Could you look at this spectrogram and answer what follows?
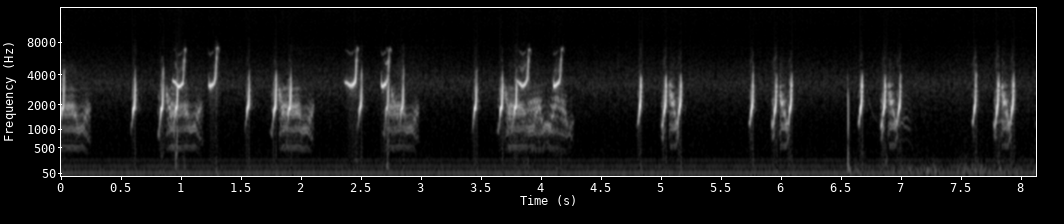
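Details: Quail calling steadily, with hooked whistled notes sweeping up high, short sharp clicks and grating buzzy phrases repeated about once a second, and a constant low hum behind.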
